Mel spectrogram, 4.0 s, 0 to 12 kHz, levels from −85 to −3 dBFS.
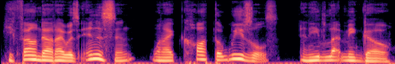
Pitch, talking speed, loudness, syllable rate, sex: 140 Hz, 245 wpm, -17 LUFS, 5.3 syllables/s, male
